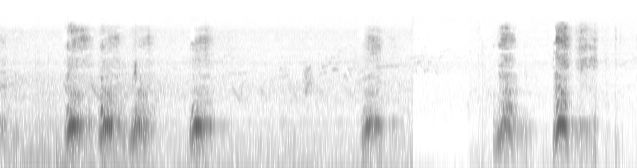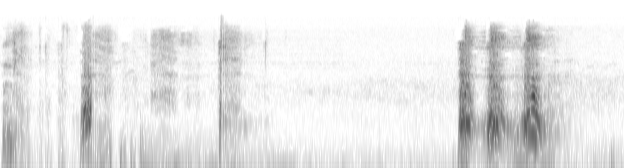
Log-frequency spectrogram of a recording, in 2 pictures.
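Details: Livestock guardian dogs Judge and Bo bark at coyotes in front of the barn. They give deep, harsh barks, singly and in quick bursts of two to four, with a pause of several seconds midway and a final rapid cluster.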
